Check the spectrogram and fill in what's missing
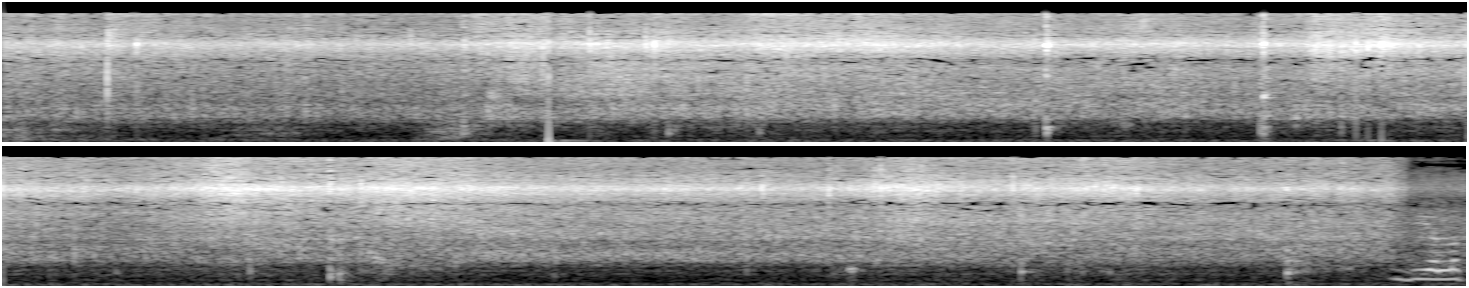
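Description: Food frying in a pan gives a steady hiss and fine crackle that runs throughout, with scattered small pops and clicks.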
